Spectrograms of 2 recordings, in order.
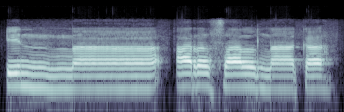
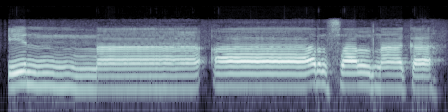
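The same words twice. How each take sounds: First: The vowel starting arsalnaka is kept short. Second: The vowel starting arsalnaka is drawn out long. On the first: The speaker calls it right. "Ini hamzah kotok harus pendek" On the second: The speaker calls it wrong. "salah sekiranya dipanjangkan"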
